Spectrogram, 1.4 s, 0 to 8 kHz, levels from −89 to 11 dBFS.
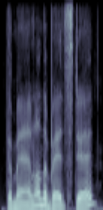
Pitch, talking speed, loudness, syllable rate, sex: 185 Hz, 215 wpm, -15 LUFS, 5.5 syllables/s, female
